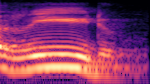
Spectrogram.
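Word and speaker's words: read: भी सेम है रीड रेड रीड ठीक है रीड रेड रेड तो इसकी स्पेलिंग सेम है उच्चारण अलग है रीड रेड रेड ठीक है उच्चारण रेड है इसका रीड हैव यू नॉट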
